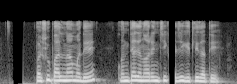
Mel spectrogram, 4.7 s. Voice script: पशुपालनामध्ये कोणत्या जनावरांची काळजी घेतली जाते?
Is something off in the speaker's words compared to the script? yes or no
no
